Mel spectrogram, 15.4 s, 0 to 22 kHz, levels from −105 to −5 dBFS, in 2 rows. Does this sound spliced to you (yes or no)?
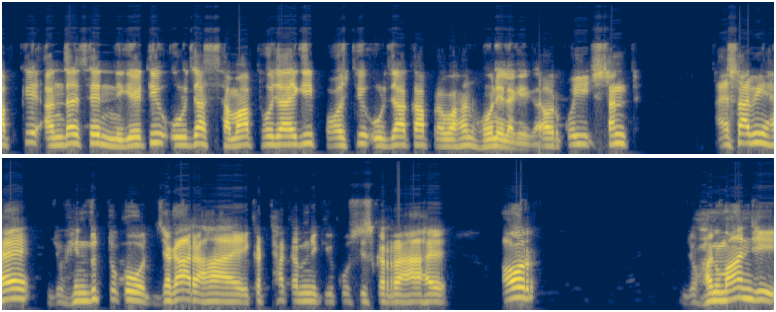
yes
